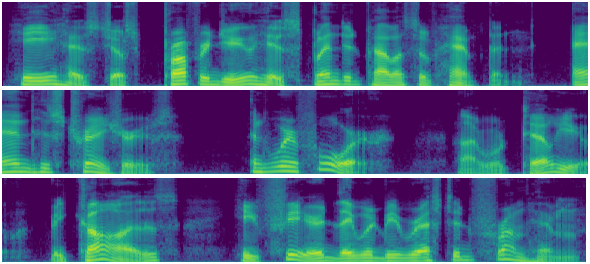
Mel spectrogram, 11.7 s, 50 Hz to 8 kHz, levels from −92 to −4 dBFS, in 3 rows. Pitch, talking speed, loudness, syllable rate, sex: 110 Hz, 140 wpm, -22 LUFS, 4.3 syllables/s, male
